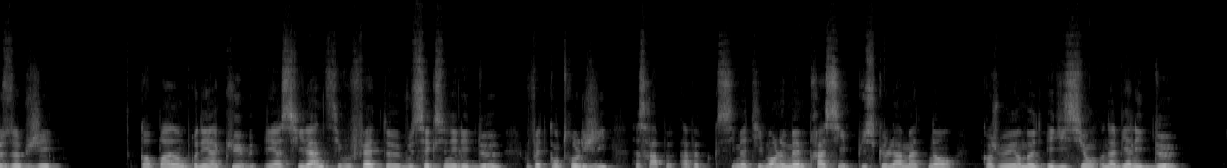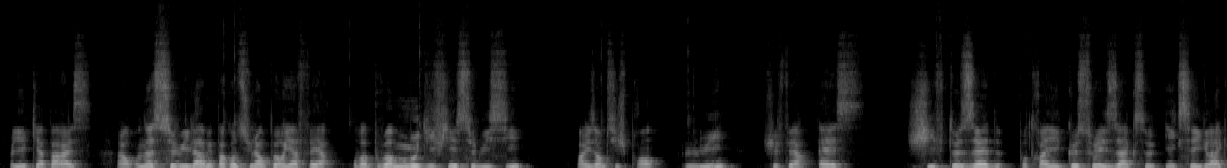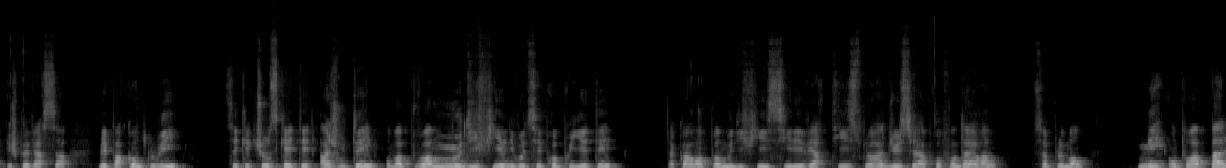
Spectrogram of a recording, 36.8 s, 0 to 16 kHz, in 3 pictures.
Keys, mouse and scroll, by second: 10.0 Tab, 10.9-14.6 middle drag, 14.6 click, 16.5 click, 19.2 click, 20.2 s, 34.2-36.8 drag.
